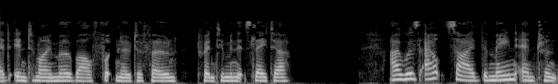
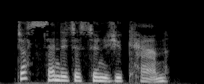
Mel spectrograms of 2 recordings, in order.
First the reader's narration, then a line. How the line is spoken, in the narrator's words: I added crossly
